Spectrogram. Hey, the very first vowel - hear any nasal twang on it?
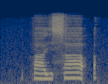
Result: no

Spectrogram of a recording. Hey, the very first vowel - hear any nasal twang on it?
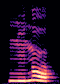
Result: yes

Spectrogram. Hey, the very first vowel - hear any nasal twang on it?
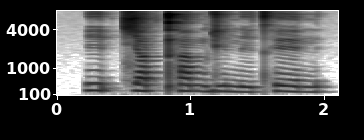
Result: no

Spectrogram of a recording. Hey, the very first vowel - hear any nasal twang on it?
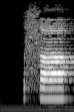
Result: no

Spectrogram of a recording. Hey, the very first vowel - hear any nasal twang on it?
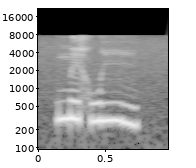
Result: no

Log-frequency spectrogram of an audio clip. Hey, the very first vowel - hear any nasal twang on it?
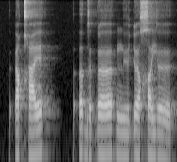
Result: no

